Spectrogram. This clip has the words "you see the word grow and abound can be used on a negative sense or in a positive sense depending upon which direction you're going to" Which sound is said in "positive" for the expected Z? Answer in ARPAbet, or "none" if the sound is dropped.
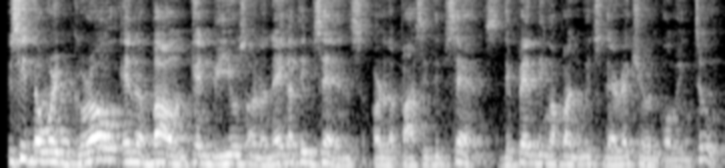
S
